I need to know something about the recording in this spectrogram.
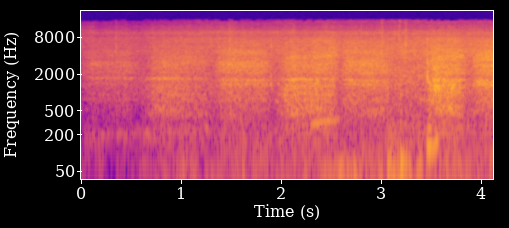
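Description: A mountain biker breathing hard in a few long, noisy breaths while pedalling uphill in a low gear.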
